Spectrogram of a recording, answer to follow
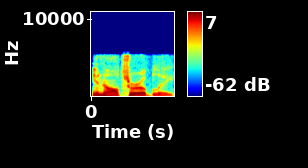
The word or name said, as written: inalterably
